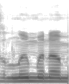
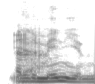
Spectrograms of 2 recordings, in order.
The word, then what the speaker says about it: aluminium: and and the way jess says aluminum is the same as french spanish and french are closer to latin um and you're europe invented science so you know aluminium is clearly the correct correct way to say it so goddamn americans screwing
